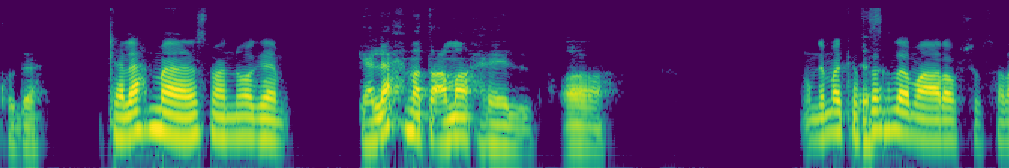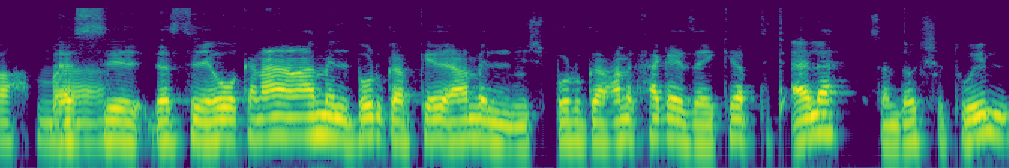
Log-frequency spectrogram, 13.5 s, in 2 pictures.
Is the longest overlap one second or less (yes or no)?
yes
